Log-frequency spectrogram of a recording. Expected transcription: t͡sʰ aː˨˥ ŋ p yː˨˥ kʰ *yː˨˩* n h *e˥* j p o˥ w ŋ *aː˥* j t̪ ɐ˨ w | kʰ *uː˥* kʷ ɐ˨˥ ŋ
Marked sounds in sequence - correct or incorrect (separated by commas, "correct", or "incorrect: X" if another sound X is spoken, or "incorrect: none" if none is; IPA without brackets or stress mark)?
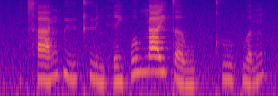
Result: correct, incorrect: e˨, correct, incorrect: uː˨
